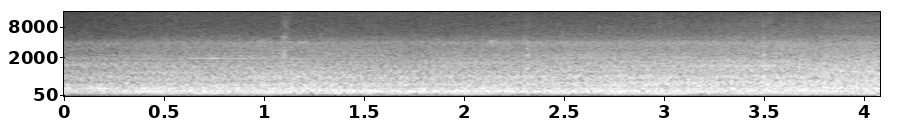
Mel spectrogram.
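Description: A motor vehicle driving past on the street: a steady engine and road noise that holds at about the level of the speech around it.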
